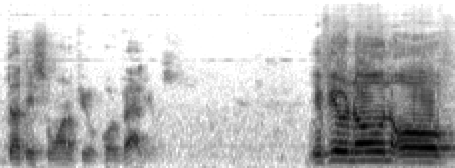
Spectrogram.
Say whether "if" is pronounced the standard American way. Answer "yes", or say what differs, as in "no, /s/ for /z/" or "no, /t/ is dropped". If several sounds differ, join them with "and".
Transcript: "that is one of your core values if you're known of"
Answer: yes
